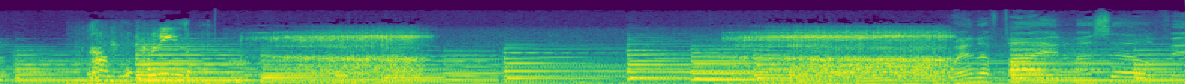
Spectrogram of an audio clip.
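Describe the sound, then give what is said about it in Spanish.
A person imitates a pig, at a caller's request aimed at the caller's father, with loud, nasal snorts and throaty grunts in several rough bursts over a steady tonal background. “¡Haz como puerco!”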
